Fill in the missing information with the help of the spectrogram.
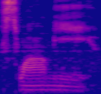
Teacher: Compensatory lengthening, another theme for the evening. Swami, both vowels long in the nominative singular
